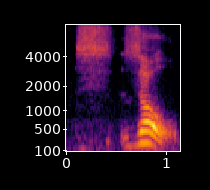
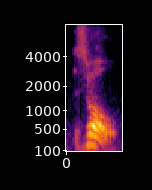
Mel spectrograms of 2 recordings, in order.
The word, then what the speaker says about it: Szold: as Israel with Miss Henrietta Z I think that's how you pronounce it it's SZ o l d if I mispronounce it my apologies I've heard so many different pronunciations I'm taking the middle ground so we'll just say Z December 21st 1860 to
